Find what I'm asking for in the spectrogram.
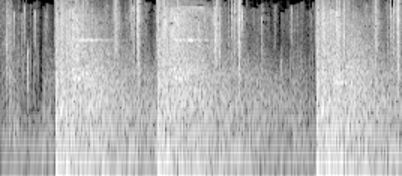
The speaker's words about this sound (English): I'm gonna have to shotgun these things.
